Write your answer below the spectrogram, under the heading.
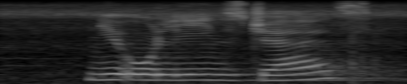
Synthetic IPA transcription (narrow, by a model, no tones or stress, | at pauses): njuːʔɔlĩnzd͡ʒaz̥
